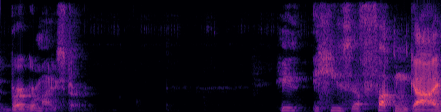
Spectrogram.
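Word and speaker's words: Bürgermeister: Burger Master Burgermeister the the subtitles say fucking Burger Master but when they the way they pronounce it is Burgermeister he's he's a fucking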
